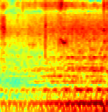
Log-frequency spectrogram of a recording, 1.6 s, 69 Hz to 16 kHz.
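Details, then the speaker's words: 1985 Toyota FJ60 Land Cruiser, air injection removed, running well after mechanical work: smooth, even low rumble with a steady beat and no misses or knocks; normal idle. "you hear that just purring along this thing's been through a lot mechanically wise but it's still kicking after all these years"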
